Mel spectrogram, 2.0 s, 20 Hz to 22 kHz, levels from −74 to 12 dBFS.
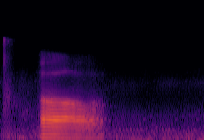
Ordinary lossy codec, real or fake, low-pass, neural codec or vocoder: none; fake; 7.2 kHz; codec, 24 kHz, 0.9 kbps, WavTokenizer, large speech release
